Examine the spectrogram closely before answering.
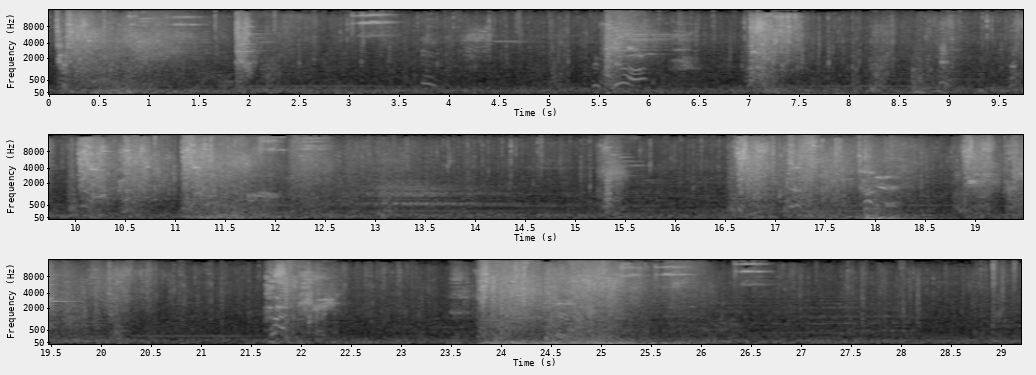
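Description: Fires crackle and roar steadily.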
